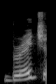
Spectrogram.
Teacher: Even though this word has got the letter D, for D, you don't hear the word, you don't hear the sound of the D at all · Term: silent letters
